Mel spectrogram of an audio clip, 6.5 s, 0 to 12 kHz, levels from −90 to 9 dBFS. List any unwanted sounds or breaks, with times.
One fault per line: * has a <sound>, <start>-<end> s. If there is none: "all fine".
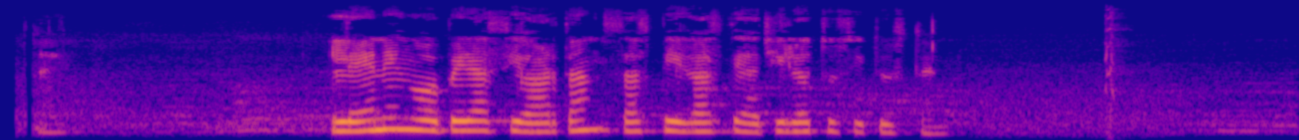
* has a squeak, 5.5-5.7 s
